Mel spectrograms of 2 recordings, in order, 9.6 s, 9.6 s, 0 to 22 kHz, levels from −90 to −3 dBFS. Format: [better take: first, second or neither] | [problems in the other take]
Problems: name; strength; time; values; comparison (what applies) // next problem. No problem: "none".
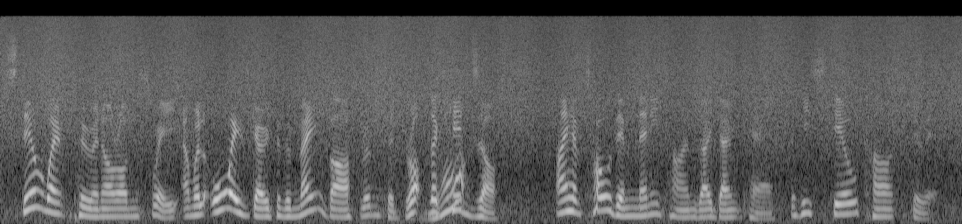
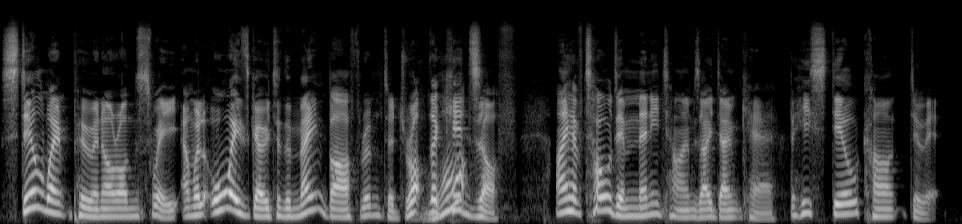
second | hiss; loud; throughout; 2 dB below the speech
